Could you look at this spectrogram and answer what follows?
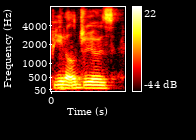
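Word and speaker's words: Betelgeuse: you see that spelled differently uh but it's pronounced Beetle Jews so that's why they made the title just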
